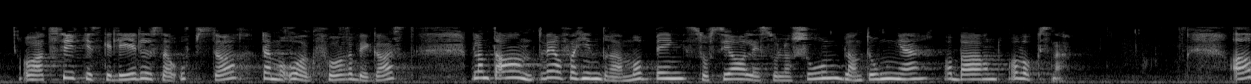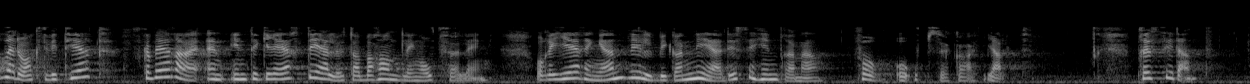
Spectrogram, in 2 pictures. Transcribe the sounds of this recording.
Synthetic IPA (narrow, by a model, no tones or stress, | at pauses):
ʔoɑt̪syːkɪskəliːd̪l̩səɾʊpst̪oːʁd̪̥æmoːʔoːɡfoːɾəbʏɡɑst̪b̥lɑnt̪ɑːnt̪ʋɛofɔɦɪnd̪ʁəmɔbɪŋsʊsɪɑːlɪsʊlɑʂuːnblɑnt̪ʊŋəobɑʁnʔo̰ʋɔksnə̰ | ʔɑɾbæɪd̪oːɑkt̪ɪʋɪt̪ʰeːt̪ | skɑʋæːʁəʔɛnɪnt̪əɡɾeːʁt̪̚d̪eːlʉːt̪ɑːbəɦɑnd̪lɪŋoːʊpfœ̰lːɪ̰ŋ | ʔoʁɛjeːʁɪŋənʋɪlbʏɡːɑneːd̪ɪsəɦɪnd̪ʁənə | fɔʁʔoʔʊpsøːkəjɛ̰lp | pʰʁɛsɪd̪ɛ̰nt̪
